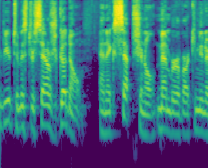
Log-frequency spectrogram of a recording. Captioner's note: speaking French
